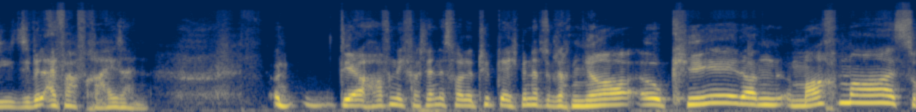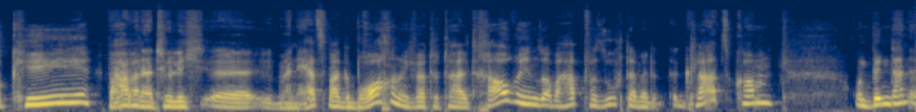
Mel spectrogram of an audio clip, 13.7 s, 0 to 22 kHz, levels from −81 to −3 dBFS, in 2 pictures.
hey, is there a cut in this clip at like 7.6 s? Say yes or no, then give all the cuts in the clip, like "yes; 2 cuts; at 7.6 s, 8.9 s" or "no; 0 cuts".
yes; 1 cut; at 7.6 s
